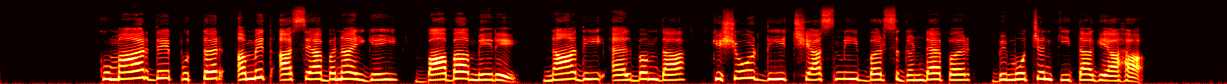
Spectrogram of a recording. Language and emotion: Dogri, neutral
